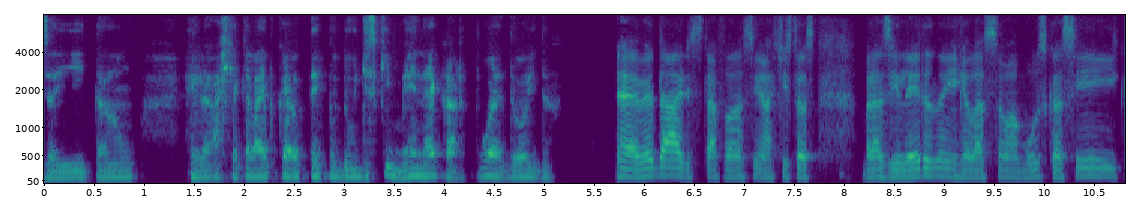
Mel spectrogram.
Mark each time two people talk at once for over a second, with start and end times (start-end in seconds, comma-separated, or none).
none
